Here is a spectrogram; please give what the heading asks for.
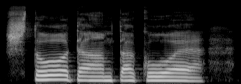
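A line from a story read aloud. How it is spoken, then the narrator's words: Lazy reply. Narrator (Russian): лениво ответил Антон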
